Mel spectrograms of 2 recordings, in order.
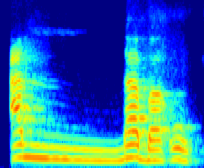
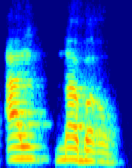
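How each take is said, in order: First: The l is silent and merges into the n. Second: The l is clearly pronounced before the n. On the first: The speaker calls it right. "the Lam is not uttered" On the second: The speaker calls it wrong. "instead of"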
